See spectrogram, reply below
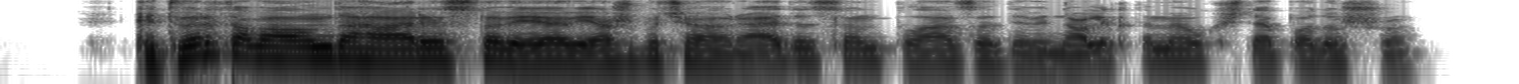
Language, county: Lithuanian, Vilnius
